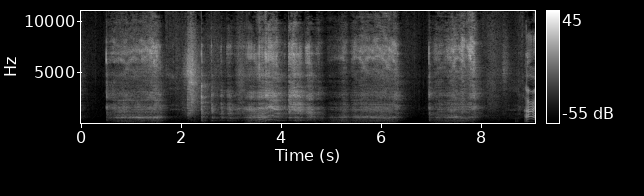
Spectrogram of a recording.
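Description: A Troy-Bilt tomahawk blade held in a vise is sharpened by pushing a file along its existing bevel, giving long, close, harsh rasping strokes with brief pauses between them.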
